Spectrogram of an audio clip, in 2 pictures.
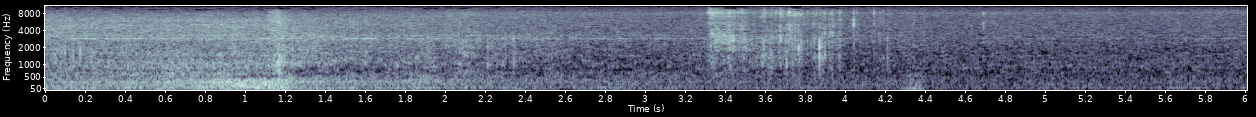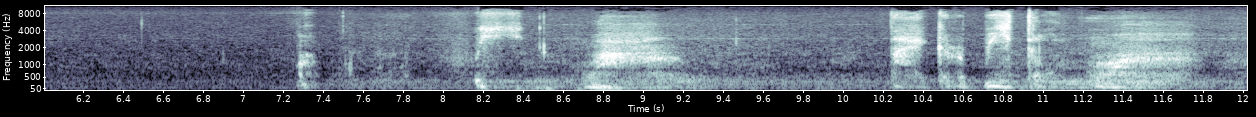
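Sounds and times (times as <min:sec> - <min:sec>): person whispering: 0:07.3 - 0:09.2, 0:10.2 - 0:11.8.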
